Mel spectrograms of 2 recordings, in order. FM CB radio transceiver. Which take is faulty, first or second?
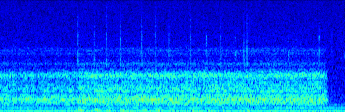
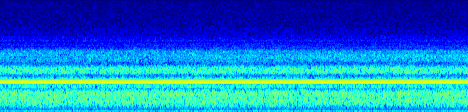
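second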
